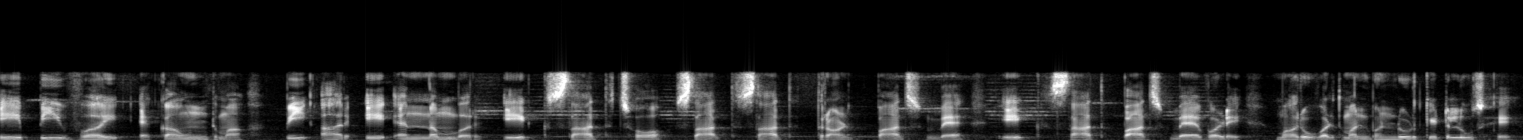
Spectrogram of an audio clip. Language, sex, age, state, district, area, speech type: Gujarati, male, 18-30, Gujarat, Anand, urban, read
